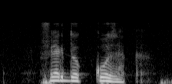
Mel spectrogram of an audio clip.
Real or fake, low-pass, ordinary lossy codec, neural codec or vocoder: real; 7.2 kHz; none; none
